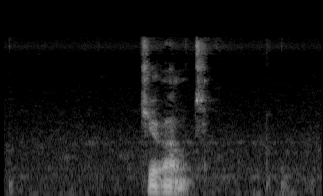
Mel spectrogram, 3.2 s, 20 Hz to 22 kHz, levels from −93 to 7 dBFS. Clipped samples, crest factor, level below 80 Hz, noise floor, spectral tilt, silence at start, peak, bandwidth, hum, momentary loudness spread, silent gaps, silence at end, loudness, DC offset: under 0.1%; 24 dB; -52 dBFS; -66 dBFS; -5 dB/octave; 1.4 s; -14 dBFS; 11.5 kHz; none; 11 LU; none; 0.4 s; -33 LUFS; under 0.1%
